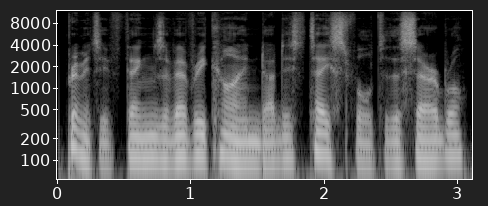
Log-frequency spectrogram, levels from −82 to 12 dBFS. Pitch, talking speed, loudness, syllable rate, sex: 100 Hz, 190 wpm, -18 LUFS, 7.1 syllables/s, male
